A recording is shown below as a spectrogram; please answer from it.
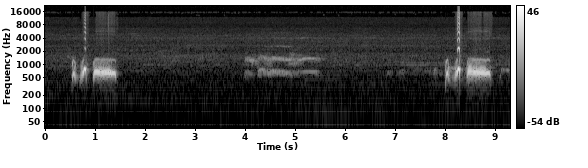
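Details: Spotted dove kept as a decoy to provoke other doves to coo. Two deep cooing phrases, each with short notes and a drawn-out final coo, are separated by a long pause with a faint distant coo.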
